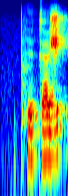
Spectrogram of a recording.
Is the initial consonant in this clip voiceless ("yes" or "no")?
yes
